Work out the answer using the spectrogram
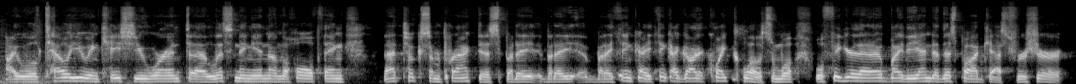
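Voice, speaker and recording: A man's voice: mid-range voice, steady tone, a little fast, fairly bright tone. A male podcast host with a middle-range voice feels his way through long questions, often stopping to repeat words. The sound is dry and close, with no room echo. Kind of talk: interview conversation.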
